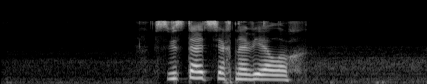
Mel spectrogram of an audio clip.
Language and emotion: Russian, positive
